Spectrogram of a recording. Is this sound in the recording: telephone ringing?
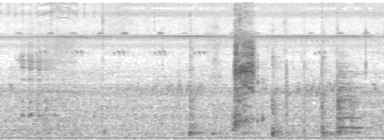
no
